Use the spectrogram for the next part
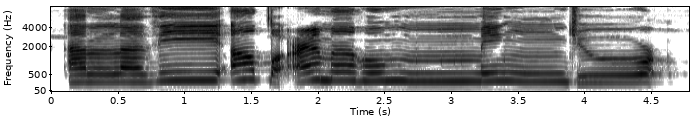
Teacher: Apabila ada mim sukun berhadapan dengan huruf mim, jadi sama-sama huruf mim ya. Cara membacanya yaitu memasukkan huruf mim ke huruf mim yang kedua. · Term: idgham misli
